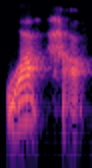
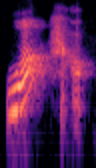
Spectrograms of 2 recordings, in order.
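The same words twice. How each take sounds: First: The first syllable has a low third tone. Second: The first syllable has a rising second tone. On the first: The speaker calls it wrong. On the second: The speaker calls it right.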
